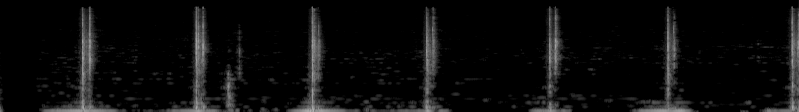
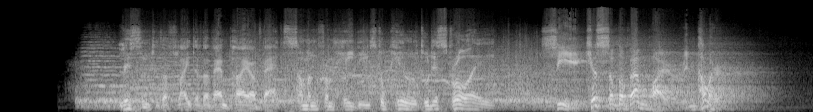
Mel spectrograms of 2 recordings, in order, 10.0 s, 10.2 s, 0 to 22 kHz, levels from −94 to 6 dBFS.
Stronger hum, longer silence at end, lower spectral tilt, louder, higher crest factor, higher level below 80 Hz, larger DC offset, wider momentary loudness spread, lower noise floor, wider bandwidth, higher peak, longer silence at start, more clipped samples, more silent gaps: neither; second, 0 s vs 0.65 s; second, -1.5 dB/octave vs -5.5 dB/octave; second, -32 LUFS vs -15 LUFS; first, 32 dB vs 16 dB; about the same, -46 dBFS vs -44 dBFS; neither; first, 24 LU vs 10 LU; first, -82 dBFS vs -54 dBFS; about the same, 16.5 kHz vs 16 kHz; second, -6 dBFS vs 0 dBFS; second, 0.55 s vs 0.95 s; neither; neither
